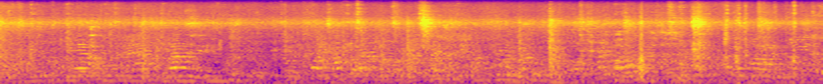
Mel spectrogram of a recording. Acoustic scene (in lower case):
restaurant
